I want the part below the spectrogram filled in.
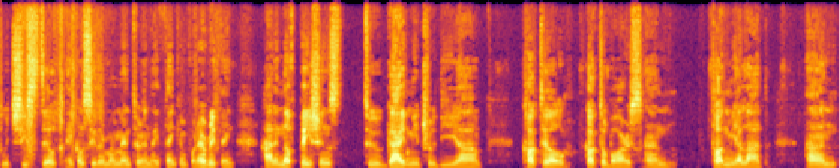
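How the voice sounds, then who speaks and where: A lowish-voiced man from Ecuador recounts his path in the drinks trade as a podcast guest. He talks in an earnest, storytelling way, dotted with "you know". The sound is close and dry, with no room around it. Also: flat delivery, moderate pace, a little mellow, no room sound. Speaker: guest, tequila brand representative. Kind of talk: casual podcast interview.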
